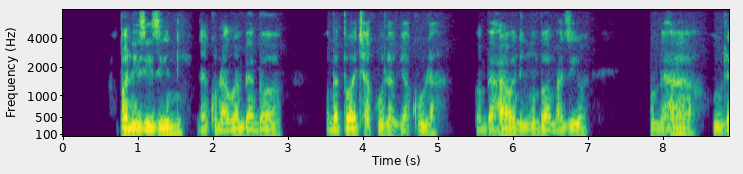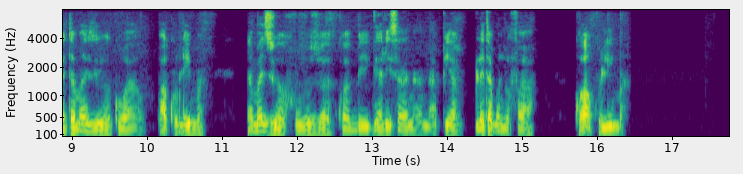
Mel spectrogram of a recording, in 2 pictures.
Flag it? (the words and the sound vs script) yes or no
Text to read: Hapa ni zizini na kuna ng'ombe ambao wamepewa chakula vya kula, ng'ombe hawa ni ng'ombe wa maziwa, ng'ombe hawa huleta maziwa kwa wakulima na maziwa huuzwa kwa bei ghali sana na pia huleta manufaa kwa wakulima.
no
